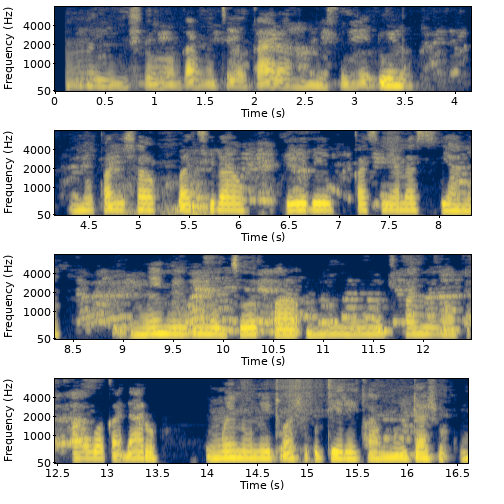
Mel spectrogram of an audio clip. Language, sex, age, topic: Ndau, female, 25-35, health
